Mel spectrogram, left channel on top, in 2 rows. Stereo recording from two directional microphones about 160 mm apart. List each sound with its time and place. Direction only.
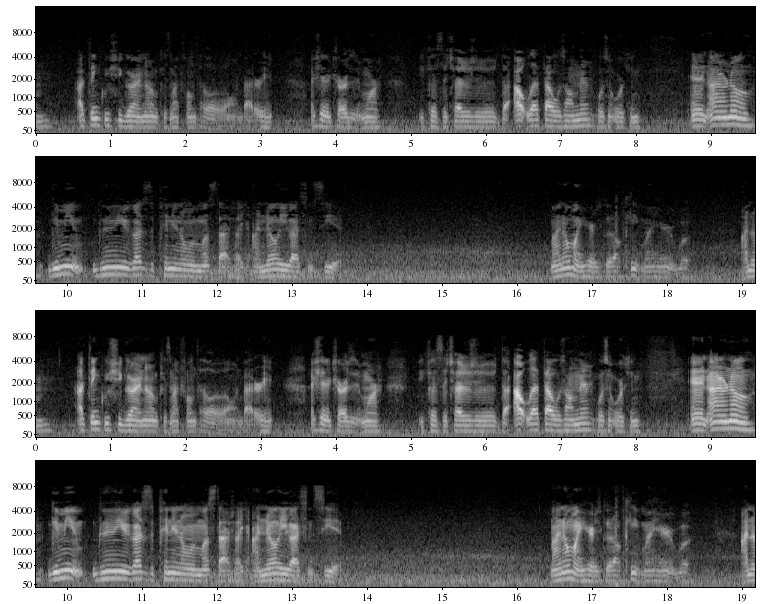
0.0 s speech: 15° right (ahead or behind)
2.0 s speech: 20° right (ahead or behind)
5.2 s a man's voice: centre (ahead or behind)
6.6 s speech: 20° right (ahead or behind)
8.6 s a man's voice: 5° right (ahead or behind)
16.4 s speech: 5° right (ahead or behind)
